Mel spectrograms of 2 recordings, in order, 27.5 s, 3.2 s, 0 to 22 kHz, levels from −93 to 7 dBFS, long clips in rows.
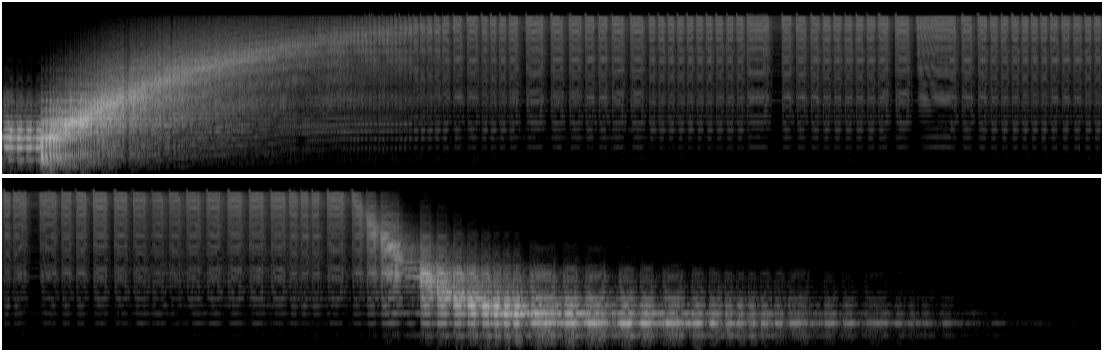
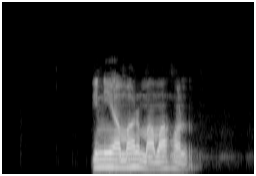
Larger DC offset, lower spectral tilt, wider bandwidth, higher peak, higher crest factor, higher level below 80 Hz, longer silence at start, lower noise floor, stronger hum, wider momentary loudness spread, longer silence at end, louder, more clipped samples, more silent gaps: neither; second, 1 dB/octave vs -11 dB/octave; first, 17 kHz vs 4.7 kHz; second, -14 dBFS vs -4 dBFS; first, 26 dB vs 18 dB; second, under -90 dBFS vs -62 dBFS; second, 0 s vs 1.15 s; first, under -90 dBFS vs -71 dBFS; neither; first, 14 LU vs 11 LU; first, 2.5 s vs 0.85 s; second, -39 LUFS vs -19 LUFS; neither; neither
